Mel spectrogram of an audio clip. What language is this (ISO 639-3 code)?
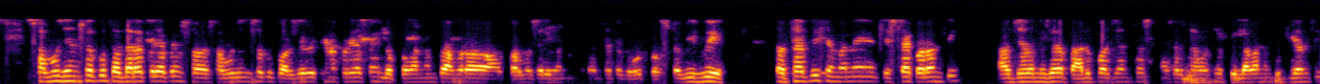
ori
